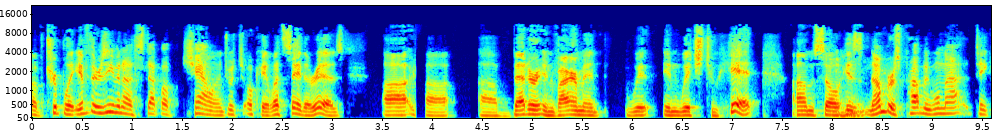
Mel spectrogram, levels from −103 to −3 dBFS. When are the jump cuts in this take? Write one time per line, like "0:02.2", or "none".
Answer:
0:03.8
